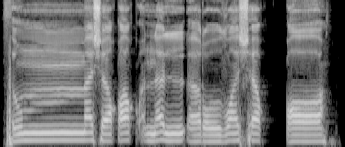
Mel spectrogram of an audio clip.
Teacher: ثم کی میم پہ غنہ کرنا ہے. شقق دونوں قاف بڑے ہیں تو شقق نہ پڑھ لیا جائے. · ارض میں را پر کر کے پڑھنی ہے، ضاد بھی پر کر کے پڑھنا ہے، ذال یا ضا نہیں پڑھنا.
